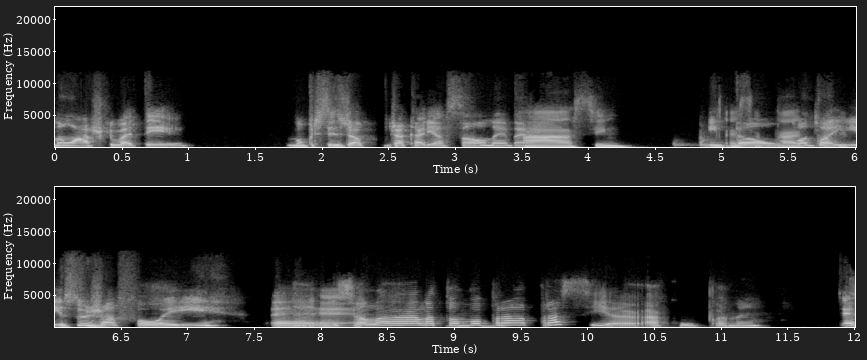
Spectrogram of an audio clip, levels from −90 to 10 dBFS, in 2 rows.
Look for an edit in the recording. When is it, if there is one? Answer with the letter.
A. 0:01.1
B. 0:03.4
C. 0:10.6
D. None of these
B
